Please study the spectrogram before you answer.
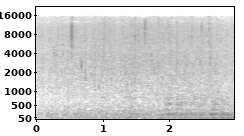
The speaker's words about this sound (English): Oh, I can do this actually. That is that is fresh rain smell.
